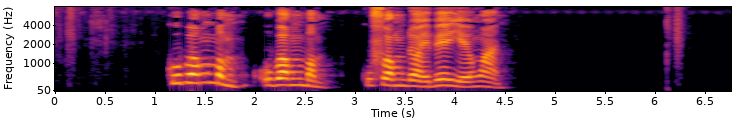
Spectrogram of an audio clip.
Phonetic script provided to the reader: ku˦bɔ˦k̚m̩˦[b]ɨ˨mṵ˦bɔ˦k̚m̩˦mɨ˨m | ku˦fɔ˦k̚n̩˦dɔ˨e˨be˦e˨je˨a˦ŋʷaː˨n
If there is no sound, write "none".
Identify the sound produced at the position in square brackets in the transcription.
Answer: m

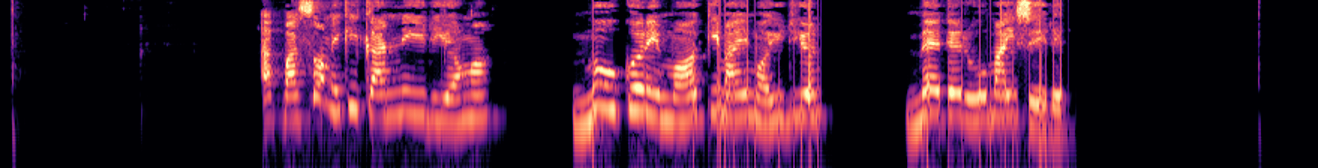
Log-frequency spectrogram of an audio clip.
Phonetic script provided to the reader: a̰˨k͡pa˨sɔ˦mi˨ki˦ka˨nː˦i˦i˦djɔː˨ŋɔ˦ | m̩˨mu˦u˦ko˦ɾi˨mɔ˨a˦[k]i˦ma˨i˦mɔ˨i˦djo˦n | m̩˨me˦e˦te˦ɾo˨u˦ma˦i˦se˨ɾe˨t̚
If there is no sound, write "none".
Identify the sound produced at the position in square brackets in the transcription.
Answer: k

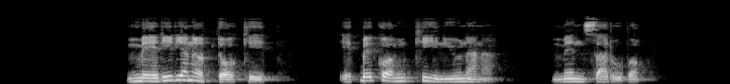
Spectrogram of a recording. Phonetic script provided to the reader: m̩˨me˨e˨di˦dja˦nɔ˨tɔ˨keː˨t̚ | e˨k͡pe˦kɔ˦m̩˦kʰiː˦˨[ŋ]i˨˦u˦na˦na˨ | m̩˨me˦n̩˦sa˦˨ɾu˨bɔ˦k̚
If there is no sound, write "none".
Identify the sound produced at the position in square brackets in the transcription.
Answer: n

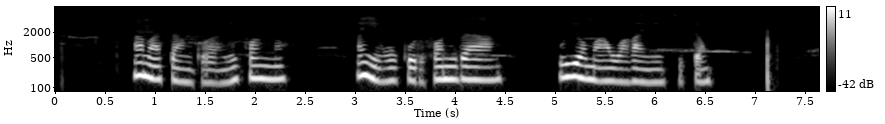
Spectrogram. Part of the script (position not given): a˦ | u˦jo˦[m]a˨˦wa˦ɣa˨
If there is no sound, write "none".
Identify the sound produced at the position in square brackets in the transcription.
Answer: m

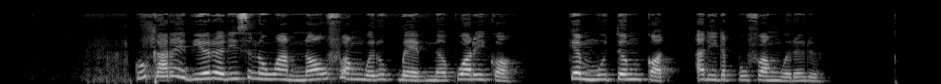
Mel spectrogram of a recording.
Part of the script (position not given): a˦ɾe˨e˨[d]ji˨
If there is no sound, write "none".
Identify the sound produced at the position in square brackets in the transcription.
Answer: b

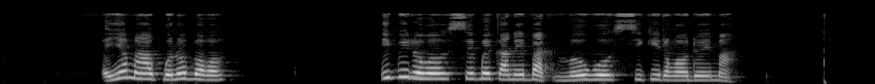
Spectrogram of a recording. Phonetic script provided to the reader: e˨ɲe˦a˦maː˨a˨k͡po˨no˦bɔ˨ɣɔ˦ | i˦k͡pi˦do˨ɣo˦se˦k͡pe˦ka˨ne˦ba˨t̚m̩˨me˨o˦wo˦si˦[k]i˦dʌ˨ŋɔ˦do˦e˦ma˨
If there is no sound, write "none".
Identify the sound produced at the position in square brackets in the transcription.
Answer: k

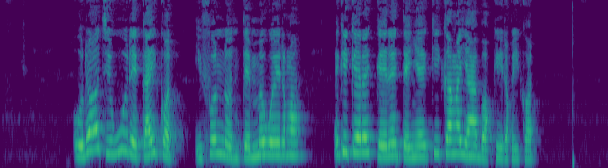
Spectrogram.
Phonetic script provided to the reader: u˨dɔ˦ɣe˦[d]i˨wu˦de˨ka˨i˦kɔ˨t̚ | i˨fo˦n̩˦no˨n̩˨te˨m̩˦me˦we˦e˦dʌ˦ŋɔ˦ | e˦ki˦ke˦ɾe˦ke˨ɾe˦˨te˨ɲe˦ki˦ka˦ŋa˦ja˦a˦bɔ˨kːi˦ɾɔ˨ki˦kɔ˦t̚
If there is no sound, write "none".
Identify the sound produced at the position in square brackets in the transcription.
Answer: t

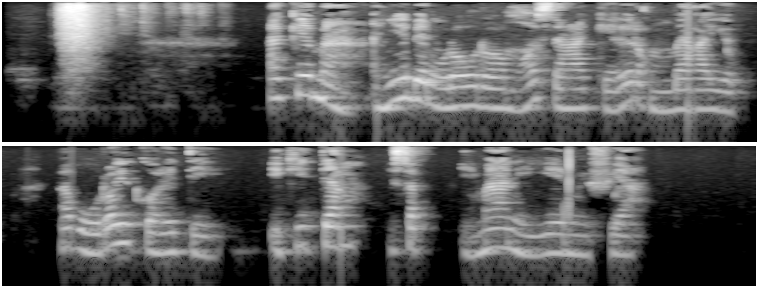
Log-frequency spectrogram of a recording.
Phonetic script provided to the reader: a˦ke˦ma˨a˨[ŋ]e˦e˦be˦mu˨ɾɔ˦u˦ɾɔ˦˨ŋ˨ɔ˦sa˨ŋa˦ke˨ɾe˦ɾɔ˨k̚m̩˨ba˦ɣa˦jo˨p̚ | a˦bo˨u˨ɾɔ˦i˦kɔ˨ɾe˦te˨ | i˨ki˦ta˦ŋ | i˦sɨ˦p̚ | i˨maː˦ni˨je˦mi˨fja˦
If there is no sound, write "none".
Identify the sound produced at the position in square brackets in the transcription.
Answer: ɲ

